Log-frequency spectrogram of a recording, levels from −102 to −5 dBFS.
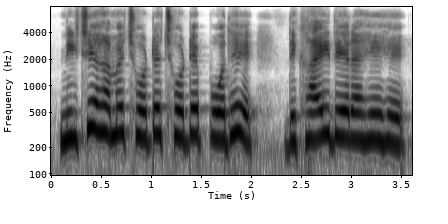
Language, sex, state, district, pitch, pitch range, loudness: Hindi, female, Madhya Pradesh, Bhopal, 255 Hz, 240-275 Hz, -12 LUFS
